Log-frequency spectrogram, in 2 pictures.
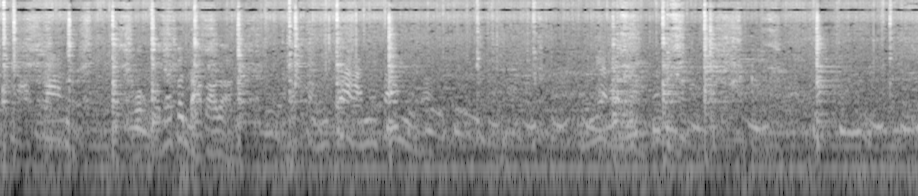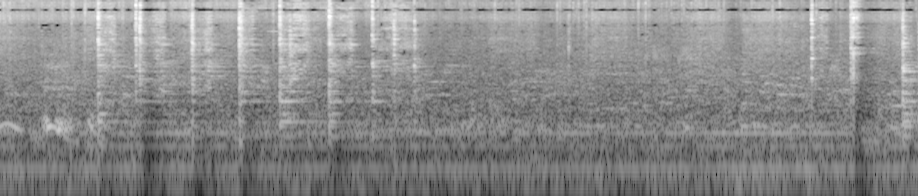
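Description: Metal spatula scraping and clacking against a flat griddle as egg fried rice is stir-fried, over a steady sizzle. The strikes come thick and fast for most of the stretch, then thin out to a few scattered clicks near the end.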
